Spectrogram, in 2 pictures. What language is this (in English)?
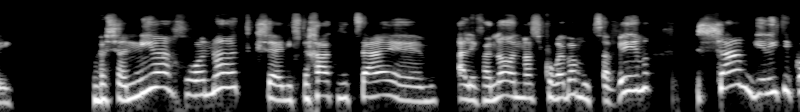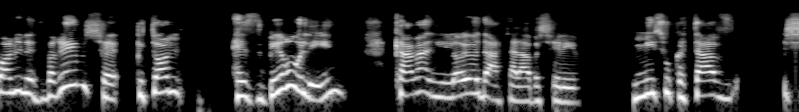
Hebrew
